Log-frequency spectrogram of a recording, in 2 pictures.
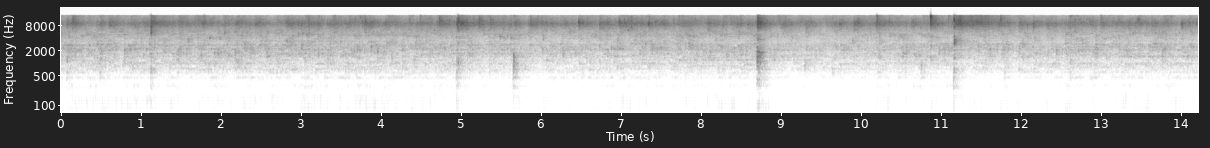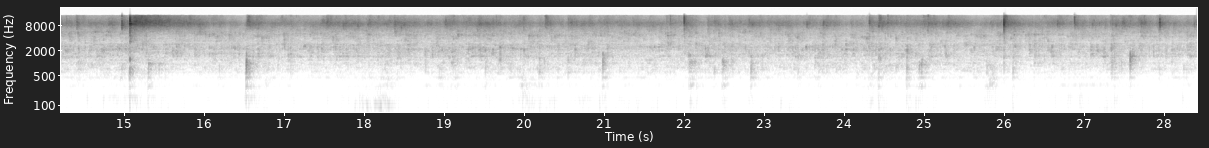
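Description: Pork steak frying in oil in an aluminium wok: a steady sizzle with scattered pops and crackles, the loudest pop about fifteen seconds in.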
